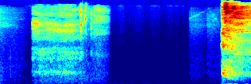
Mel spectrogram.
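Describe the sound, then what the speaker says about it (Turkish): A person coughs twice, the first a short rough burst, then a pause before a second sharper cough. "İstersen benim mikrofonumu kısla ben rahat öksüreyim."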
